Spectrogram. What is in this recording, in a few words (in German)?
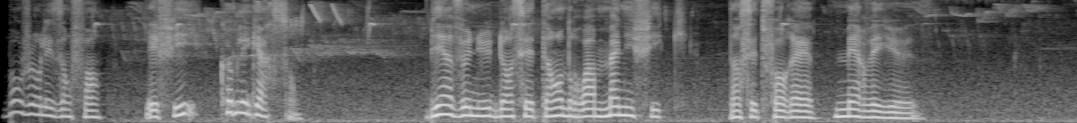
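OFF CH FR, französisch Schweiz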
